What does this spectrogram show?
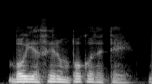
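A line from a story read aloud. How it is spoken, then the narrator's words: Plain. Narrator (Spanish): dijo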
